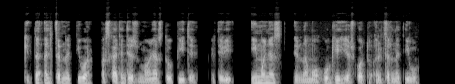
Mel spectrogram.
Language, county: Lithuanian, Utena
